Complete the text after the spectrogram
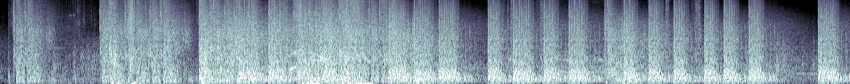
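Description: A heavy machine gun fires rapid bursts.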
